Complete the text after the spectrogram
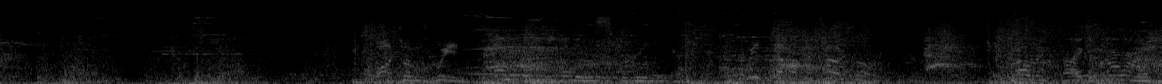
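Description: Game spell effects whoosh and clash.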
